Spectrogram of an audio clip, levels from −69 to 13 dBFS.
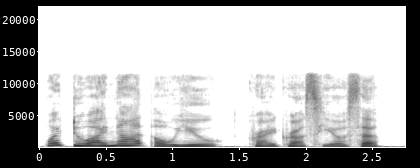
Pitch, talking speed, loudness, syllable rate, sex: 215 Hz, 175 wpm, -15 LUFS, 4.4 syllables/s, female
